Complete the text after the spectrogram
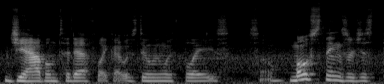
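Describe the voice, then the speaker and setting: Commentating casually over gameplay, a male video game player talks at a normal speed in a steady, sharp, somewhat high voice with a narrow range and a creaky edge. He explains technique informally and thinks aloud, with some noise in the background.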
